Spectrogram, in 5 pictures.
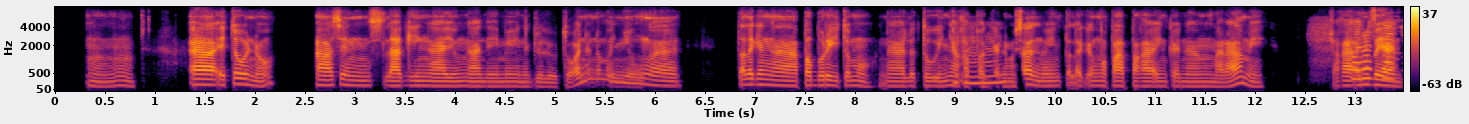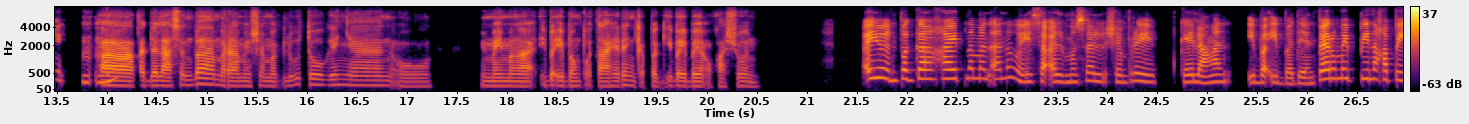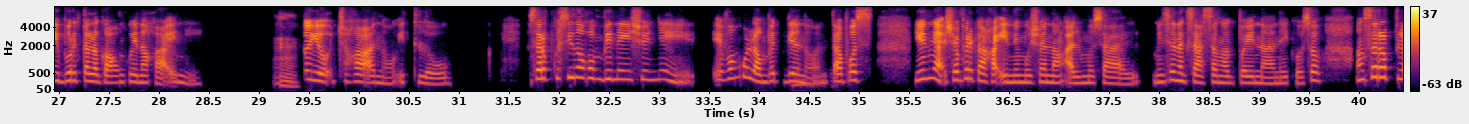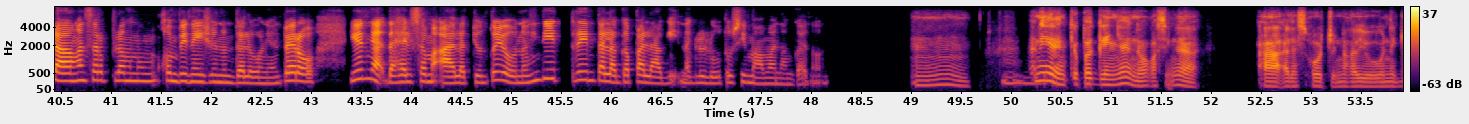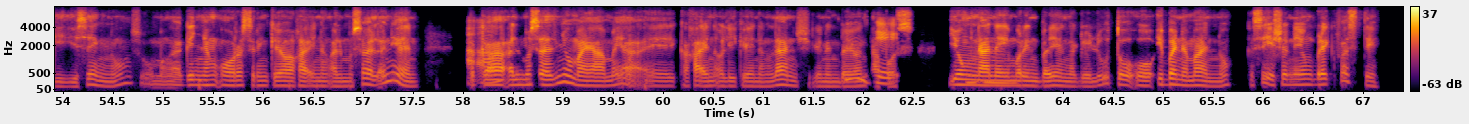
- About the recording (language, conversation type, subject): Filipino, podcast, Ano ang karaniwang almusal ninyo sa bahay?
- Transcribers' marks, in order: tapping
